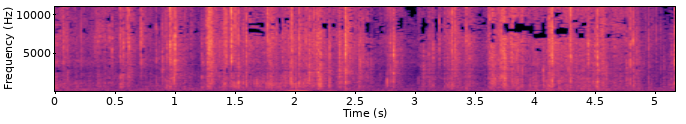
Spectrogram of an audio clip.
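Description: Wrapping paper crinkling and rustling in irregular crackles as it is folded and creased around a gift by hand.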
